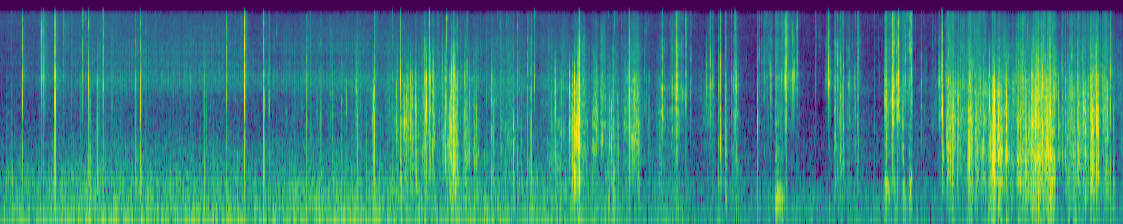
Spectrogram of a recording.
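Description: Campfire crackling with scattered sharp pops. About halfway through it gives way to a clear plastic bag being opened and handled, crinkling loudly near the end.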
